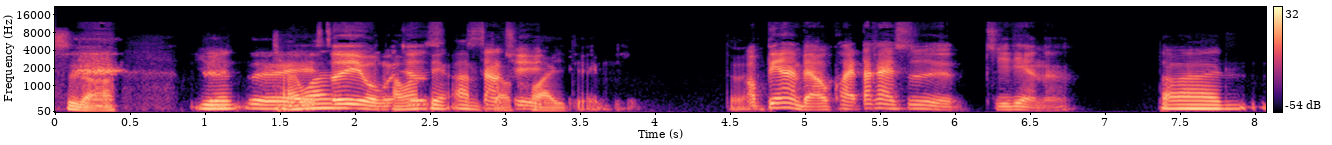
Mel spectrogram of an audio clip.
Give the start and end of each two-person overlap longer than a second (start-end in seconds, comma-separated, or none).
1.3-3.4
